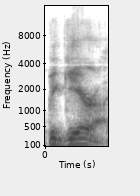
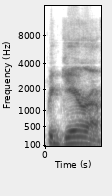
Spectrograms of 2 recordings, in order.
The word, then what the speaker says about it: Bagheera: is called MZ and the name is called Bagheera so like think Bagheera from The Jungle Book that did that didn't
